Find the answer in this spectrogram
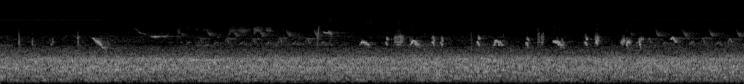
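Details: Northern mockingbird imitating other species: thin high notes, a falling whistle and scattered sharp clicks and chirps in varied quick bursts, softer than the steady background rush.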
